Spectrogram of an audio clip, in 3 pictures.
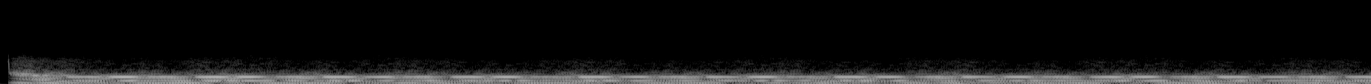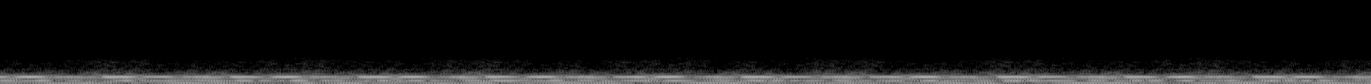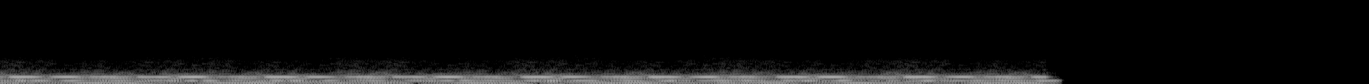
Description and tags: A drone synth with harmonics and slow modulation.
harmonics, pulse, trance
